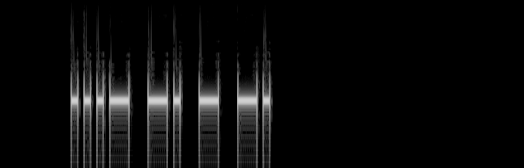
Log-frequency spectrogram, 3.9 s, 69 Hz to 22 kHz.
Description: Morse code, heard as a keyed tone, about 25 wpm, 700 Hz. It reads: VNTN
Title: All Cut Numbers - 4-Digit 25wpm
